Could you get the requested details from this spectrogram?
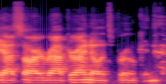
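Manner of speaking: low, muttered aside under the breath. Retelling a remark to an opponent in a match: imitating muttering under breath. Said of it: "I say under my breath".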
